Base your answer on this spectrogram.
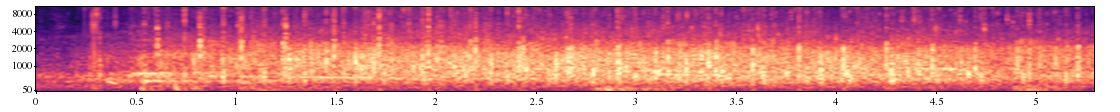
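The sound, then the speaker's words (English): A crowd claps steadily for about five seconds for the 6 o'clock table after its one-minute task, a dense, even wash of many hands with no voices rising above it, holding at a constant loudness until it thins slightly at the end. “Okay, good. Let's hear it for 6 o'clock.”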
